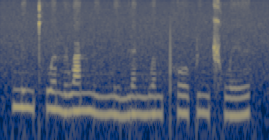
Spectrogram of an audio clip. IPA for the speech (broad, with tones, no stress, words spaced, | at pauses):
n̪i˥˧ŋt̪ʰwə˥˩nɻwa˥n mi˧˥ŋ n̪i˨˩n̪ɥɛ˥˧nmwə˥˧n pʰo˥˧ʊ̯pi˥˩ŋʈ͡ʂʰwe˧˥ɪ̯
